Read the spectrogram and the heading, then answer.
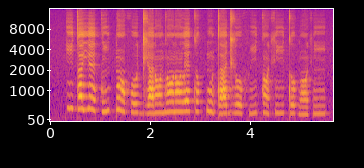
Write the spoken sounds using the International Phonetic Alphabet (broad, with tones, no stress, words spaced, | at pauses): ki˦da˦ jɛ˦˨tĩ˨˦k͡pɔ̃˦˨fo˨ d͡ʒa˨ɾɔ̃˧dɔ̃˦ ɾɔ̃˦lɛ˦to˦ k͡pũ˦˨ ta˨˦d͡ʒo˦˨fi˨˦tɔ̃˦˨ ʃi˧to˧ɡɔ̃˨ʃĩ˧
